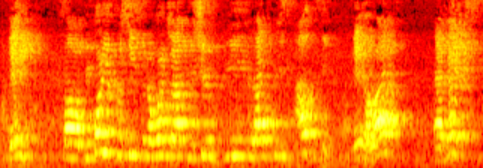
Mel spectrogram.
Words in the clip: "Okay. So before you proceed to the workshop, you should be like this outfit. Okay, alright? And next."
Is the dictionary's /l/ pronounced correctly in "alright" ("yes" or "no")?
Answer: no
